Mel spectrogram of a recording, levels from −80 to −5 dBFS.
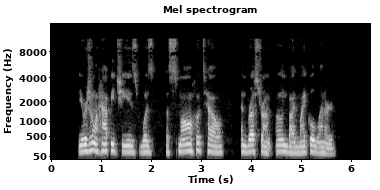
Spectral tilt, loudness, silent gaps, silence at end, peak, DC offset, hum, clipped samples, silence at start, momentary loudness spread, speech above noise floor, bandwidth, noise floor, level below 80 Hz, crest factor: -6 dB/octave; -20 LUFS; none; 0.75 s; -2 dBFS; under 0.1%; none; under 0.1%; 0.55 s; 10 LU; 62 dB; 11.5 kHz; -81 dBFS; -60 dBFS; 18 dB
